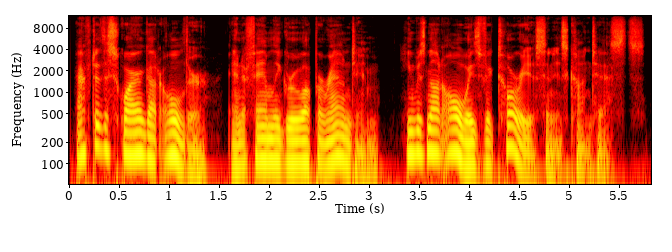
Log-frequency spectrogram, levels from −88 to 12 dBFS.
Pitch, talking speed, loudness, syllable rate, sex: 100 Hz, 205 wpm, -18 LUFS, 5.6 syllables/s, male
